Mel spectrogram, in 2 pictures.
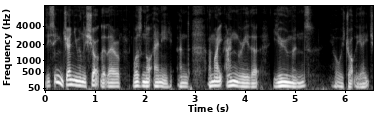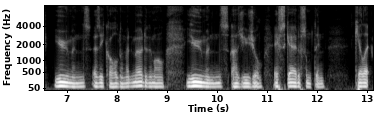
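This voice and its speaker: A podcast host narrates his own horror story in a low, steady, warm voice at normal speed, recorded dry in a clean studio. He keeps it chatty and offhand, cursing casually and cracking dark jokes.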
